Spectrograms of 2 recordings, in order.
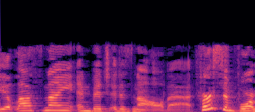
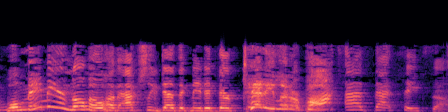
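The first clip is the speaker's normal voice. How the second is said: indignant reveal; 5 semitones higher than usual. Real, not acted. Outraged reveal about cats.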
